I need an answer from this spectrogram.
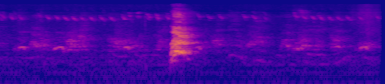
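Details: A Beagle lets out a single loud, harsh bark against a steady backdrop of rapid, high, repeated chirping and soft rustling.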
